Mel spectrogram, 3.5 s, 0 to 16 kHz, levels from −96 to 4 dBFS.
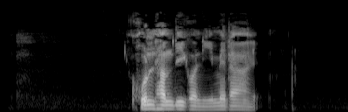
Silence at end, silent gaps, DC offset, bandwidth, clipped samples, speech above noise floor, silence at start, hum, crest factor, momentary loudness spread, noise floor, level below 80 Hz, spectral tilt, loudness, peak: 0.95 s; none; under 0.1%; 10 kHz; under 0.1%; 62 dB; 1.3 s; none; 28 dB; 14 LU; -88 dBFS; -70 dBFS; -5.5 dB/octave; -27 LUFS; -2 dBFS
